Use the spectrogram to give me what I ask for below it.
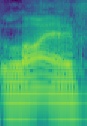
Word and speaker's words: live: to play live now be careful of the pronunciation because when you see that word live e you might say live so live the verb you know but live the adjective is in director so you play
